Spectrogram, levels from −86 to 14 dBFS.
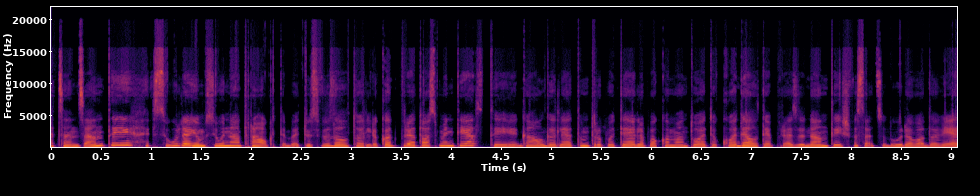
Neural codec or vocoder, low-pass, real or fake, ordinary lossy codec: vocoder, 48 kHz, 128 mel bands, Vocos; 19.8 kHz; fake; Opus, 32 kbps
